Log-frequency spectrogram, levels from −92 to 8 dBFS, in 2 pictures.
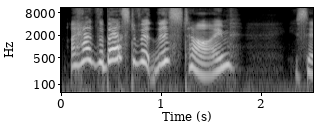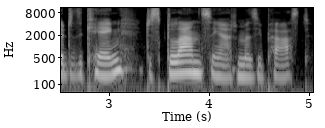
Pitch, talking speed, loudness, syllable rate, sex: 240 Hz, 240 wpm, -19 LUFS, 5.1 syllables/s, female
